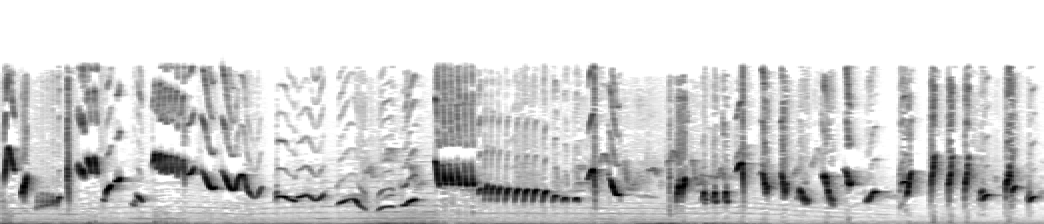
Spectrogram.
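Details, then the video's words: Lesser green leafbird (cucak ijo mini) singing a chatty 'full tembakan kasar' song of harsh bursts: fast, varied, high whistled phrases with sweeping slurs, trills and sharp chips running almost continuously, with short gaps and no other clear sounds. "Cucak Ijo Mini Gacor Full Tembakan Kasar"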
